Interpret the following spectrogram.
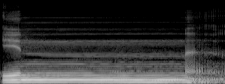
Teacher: Gunnah itu artinya mendengung. Dibaca mendengung disebabkan nun bertasdid, ya. Tahan dua ketukan.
